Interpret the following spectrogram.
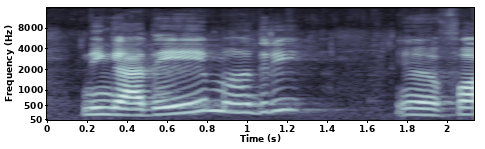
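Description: A woman's voice narrating, with a short pause in the middle; no frying or other sound stands out beside the speech.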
